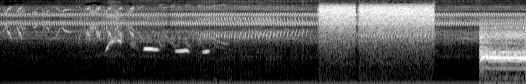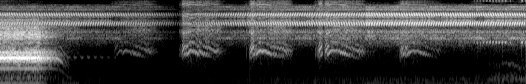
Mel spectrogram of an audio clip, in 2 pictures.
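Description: Night-time animal ambience on an animation soundtrack: steady high insect chirring with short chirps. A loud, harsh, second-long call about five seconds in is the loudest sound. After a sudden break, a quick repeated chirping follows.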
